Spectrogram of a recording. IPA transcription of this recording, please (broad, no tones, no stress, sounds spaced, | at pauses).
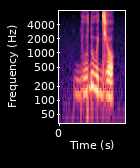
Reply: b u ɗ u dʲ ɔ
